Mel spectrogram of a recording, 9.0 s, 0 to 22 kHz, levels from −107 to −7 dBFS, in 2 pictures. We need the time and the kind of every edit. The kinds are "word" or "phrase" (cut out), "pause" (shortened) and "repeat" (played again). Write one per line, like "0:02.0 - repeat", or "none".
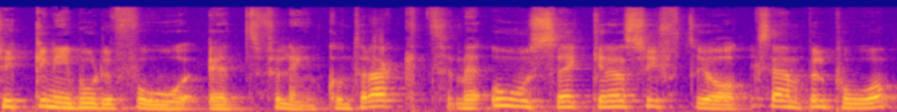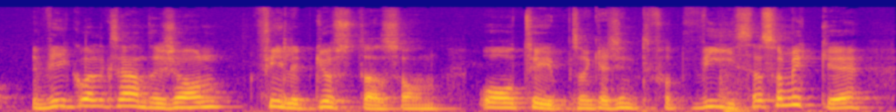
0:03.8 - word
0:05.7 - pause
0:06.8 - pause
0:07.4 - word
